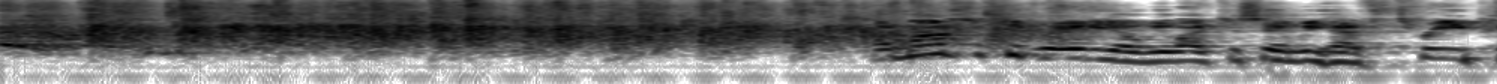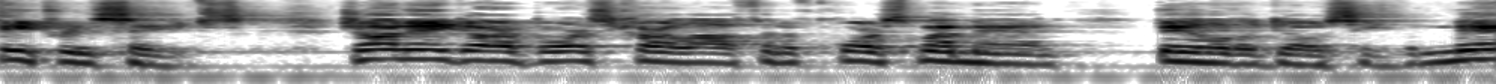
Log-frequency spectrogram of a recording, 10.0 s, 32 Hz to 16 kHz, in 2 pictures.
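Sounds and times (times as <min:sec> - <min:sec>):
crowd clapping: 0:00.0 - 0:03.7
speech: 0:02.9 - 0:09.9.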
